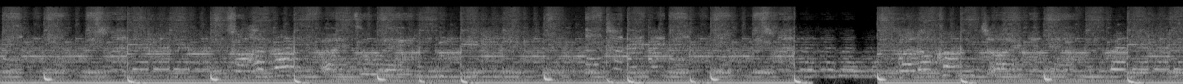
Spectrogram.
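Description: Nothing in this audio stands out as a technical fault; there's no glitch, dropout or distortion anywhere to point to.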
